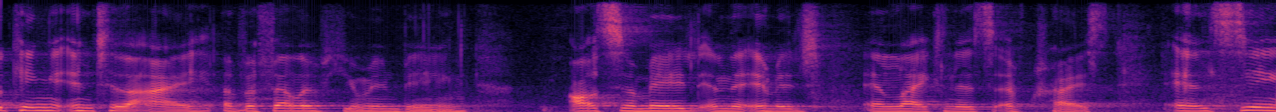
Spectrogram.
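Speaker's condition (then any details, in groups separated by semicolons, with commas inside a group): ALS; onset in feet, then hands and body; seventh year since diagnosis, uses wheelchair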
